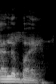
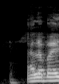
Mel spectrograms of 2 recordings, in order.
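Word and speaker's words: alibi: और पहला वर्ड हमारे सामने जो आता है दैट इज एलिबाई। पहले प्रोनाउंसिएशन सीखेंगे, एलिबी नहीं बोलना है, एलिबाई बोलना है। एलिबाई इज अ नाउन और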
